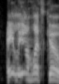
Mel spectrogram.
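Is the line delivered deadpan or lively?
lively. It is said lively, with expressive feeling.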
